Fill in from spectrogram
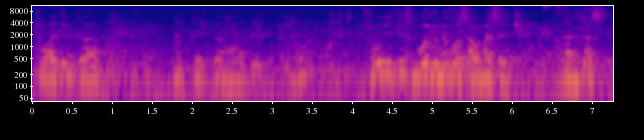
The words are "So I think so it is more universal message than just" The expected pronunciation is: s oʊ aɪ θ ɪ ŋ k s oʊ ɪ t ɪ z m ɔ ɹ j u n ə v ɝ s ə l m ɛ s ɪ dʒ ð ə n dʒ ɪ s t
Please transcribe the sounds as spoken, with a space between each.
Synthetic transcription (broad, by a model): s oʊ aɪ t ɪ ŋ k s oʊ ɪ t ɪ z m ɔ ɹ j u n ə v ɝ s ə l m ɛ s ɪ dʒ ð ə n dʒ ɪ s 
